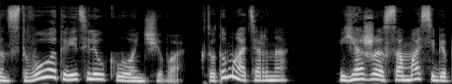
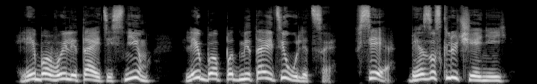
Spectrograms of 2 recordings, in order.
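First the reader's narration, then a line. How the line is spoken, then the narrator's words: Irritated bark. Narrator (Russian): рявкнул пламенеющий, когда ему надоел наш гвалт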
